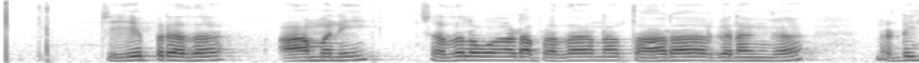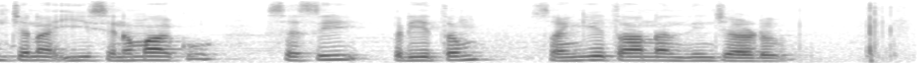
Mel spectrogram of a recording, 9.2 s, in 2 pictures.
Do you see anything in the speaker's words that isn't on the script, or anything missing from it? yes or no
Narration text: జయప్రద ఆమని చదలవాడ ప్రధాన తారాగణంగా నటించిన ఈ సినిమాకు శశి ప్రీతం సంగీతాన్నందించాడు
no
